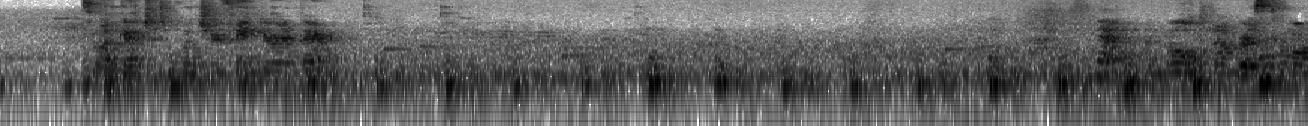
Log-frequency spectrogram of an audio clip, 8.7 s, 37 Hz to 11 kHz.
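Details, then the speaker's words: Fetal heartbeat from a CTG monitor during pregnancy/labour monitoring: rapid, regular whooshing pulses about 130 beats a minute. "the machine also produces a beating or pulsing sound that represents your baby's [Music] heartbeat"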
